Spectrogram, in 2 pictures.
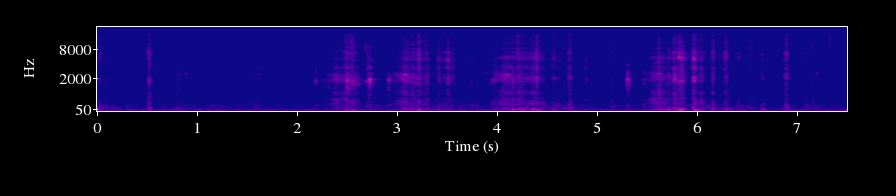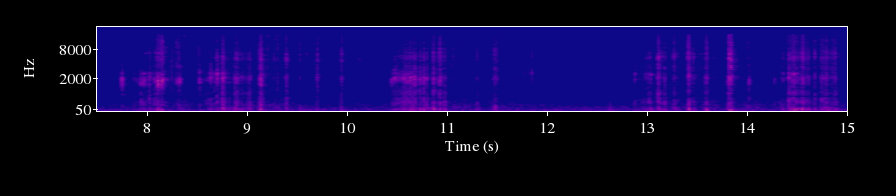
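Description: A solid rectangular lilac bar of dry soap is held in the hand while its face is shaved with a utility knife blade. Bursts of bright, crisp scraping and cutting come in repeated strokes, with short quiet pauses between them.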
